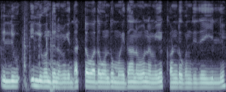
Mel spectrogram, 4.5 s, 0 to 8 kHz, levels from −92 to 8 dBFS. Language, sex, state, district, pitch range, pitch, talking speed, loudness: Kannada, male, Karnataka, Belgaum, 110-120 Hz, 115 Hz, 145 wpm, -15 LUFS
